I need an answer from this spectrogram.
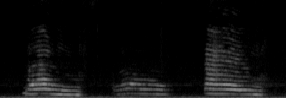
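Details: Bowie, a male Ragdoll cat, protesting loudly with three long drawn-out meows, each slightly falling in pitch and rich in harmonics, separated by short pauses over a steady low hum indoors.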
